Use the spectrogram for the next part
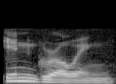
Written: ingrowing

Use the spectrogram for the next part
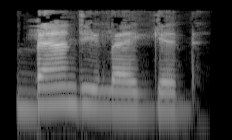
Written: bandy legged

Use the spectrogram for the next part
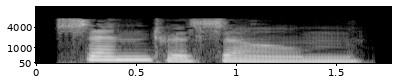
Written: centrosomic

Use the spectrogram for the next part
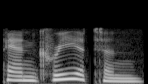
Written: pancreatin

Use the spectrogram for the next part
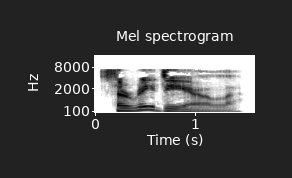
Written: soredial

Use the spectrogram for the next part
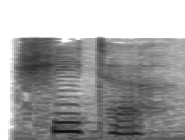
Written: chetah

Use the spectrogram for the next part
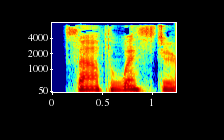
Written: southwester

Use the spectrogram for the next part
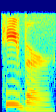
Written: Heber

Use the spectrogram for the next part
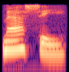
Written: Massey

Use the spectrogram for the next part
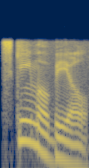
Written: skimobile

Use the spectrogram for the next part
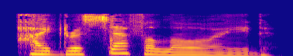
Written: hydrocephaloid

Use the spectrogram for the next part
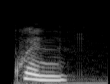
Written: quin

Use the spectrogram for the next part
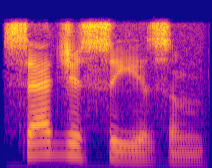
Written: Sadduceeism

